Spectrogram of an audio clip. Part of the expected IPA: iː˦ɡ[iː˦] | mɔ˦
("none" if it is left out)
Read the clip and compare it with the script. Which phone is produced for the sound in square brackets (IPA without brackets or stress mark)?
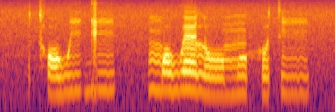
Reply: iː˦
